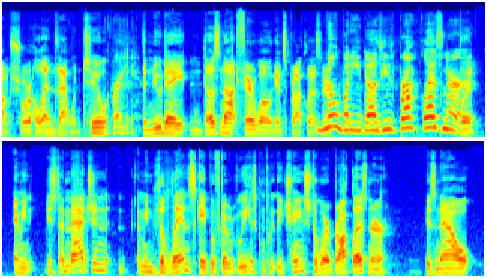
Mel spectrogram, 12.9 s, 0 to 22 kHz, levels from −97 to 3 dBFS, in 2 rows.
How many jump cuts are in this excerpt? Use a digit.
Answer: 0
